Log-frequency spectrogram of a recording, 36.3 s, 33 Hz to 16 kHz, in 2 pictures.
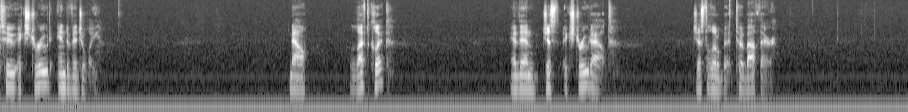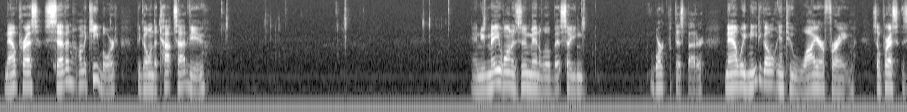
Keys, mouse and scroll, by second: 7.3 click, 19.1 KP_7, 21.7 shift+middle click, 23.0-23.5 scroll down 3, 23.9 shift+middle click, 26.4 scroll up 2, 27.1 shift+middle click, 28.1 scroll up 3, 29.0 shift+middle click, 30.2 scroll up 1.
